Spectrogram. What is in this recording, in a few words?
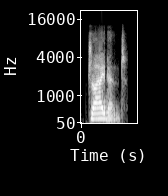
"trident", Indian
